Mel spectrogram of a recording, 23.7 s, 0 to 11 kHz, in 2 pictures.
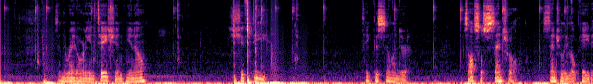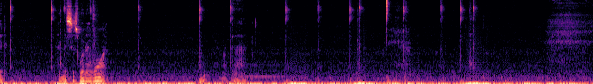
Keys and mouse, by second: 5.0 shift+d, 6.6-8.4 drag, 8.8-10.6 drag, 10.6 middle click, 12.2-20.2 drag, 19.2-21.2 middle drag, 20.8 click, 21.4-22.6 middle drag.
